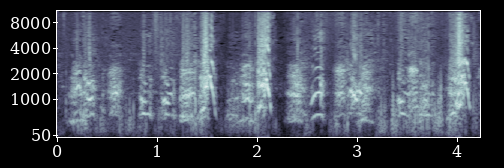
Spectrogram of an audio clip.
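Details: Excited dog greeting someone with dense, continuous yips, whimpers and short barks, pitch sliding up and down, bursts packed closely with little pause; faint speech may mix in.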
